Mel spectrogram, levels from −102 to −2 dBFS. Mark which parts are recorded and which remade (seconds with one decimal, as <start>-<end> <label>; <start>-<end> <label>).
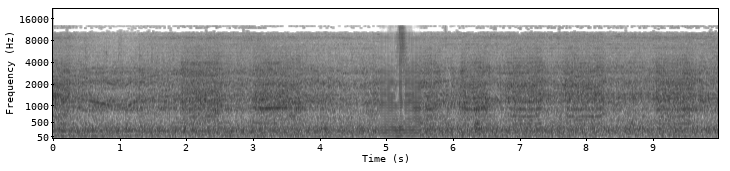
0.0-4.9 recorded; 4.9-5.5 remade; 5.5-10.0 recorded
